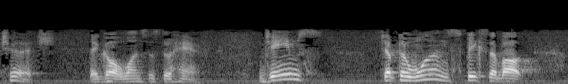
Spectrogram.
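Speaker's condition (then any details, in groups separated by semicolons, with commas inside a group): No condition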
